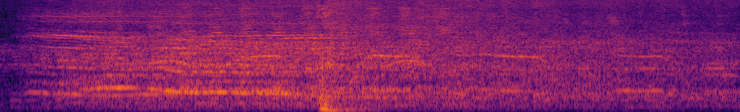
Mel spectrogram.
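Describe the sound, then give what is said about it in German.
An audience noisily imitates construction site sounds all at once, some like concrete mixers, a dense babble of vocal buzzing, whirring and rumbling with a sharp thud partway through, sustained across the whole stretch. “also soll ich die Geräusche, die wir brauchen vom Publikum, weil neben dem Haus ist eine Baustelle, deswegen brauchen wir Baustellengeräusche von euch.”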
